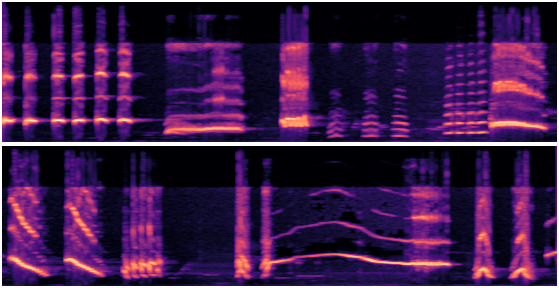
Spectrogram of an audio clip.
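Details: Asian pied starling song played to draw in other starlings: a rapid run of sharp notes, harsh squawks, falling slurred whistles and a long wavering high whistle, densely packed.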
